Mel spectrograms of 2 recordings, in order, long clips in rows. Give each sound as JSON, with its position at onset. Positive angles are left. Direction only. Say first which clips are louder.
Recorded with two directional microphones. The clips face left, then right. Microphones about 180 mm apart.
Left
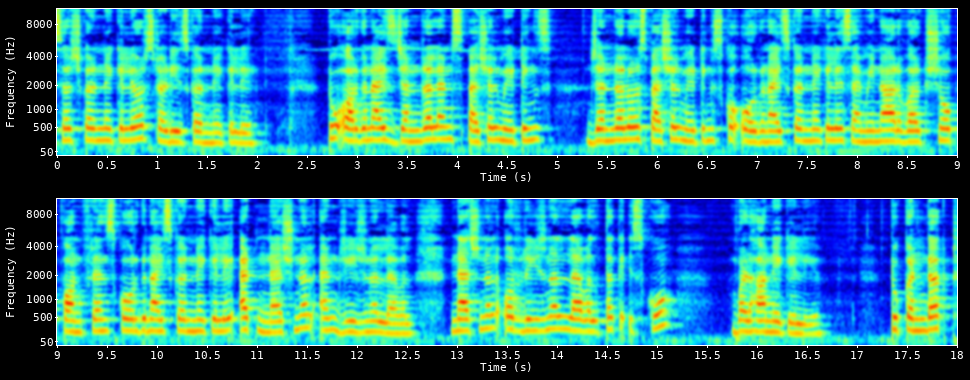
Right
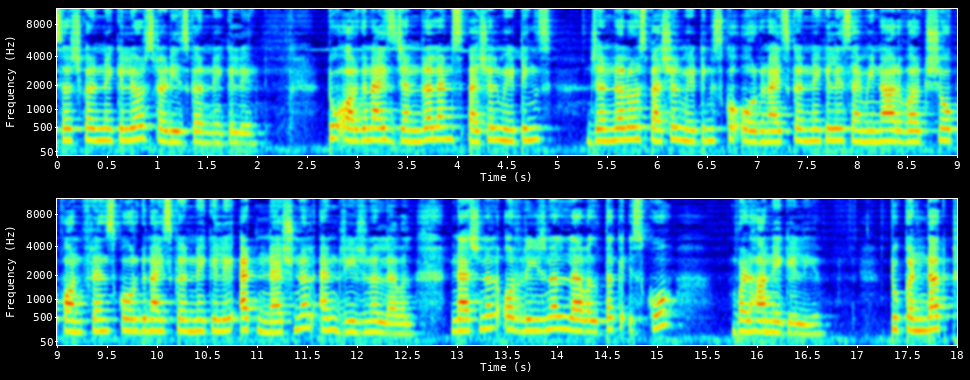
{"t": 0.0, "sound": "speech", "louder": "left 5 dB", "side_deg": 35}
{"t": 15.8, "sound": "speech", "louder": "left 5 dB", "side_deg": 35}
